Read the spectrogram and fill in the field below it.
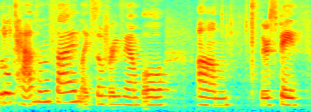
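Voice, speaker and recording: Against noticeable background noise, a woman with a fairly high pitch speaks at a moderate pace with ordinary pitch variation. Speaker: lifestyle vlogger. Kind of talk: casual chat.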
